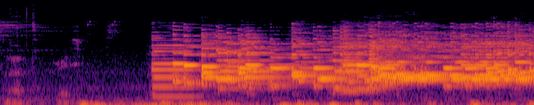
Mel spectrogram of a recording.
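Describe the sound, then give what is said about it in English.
The Crazy Bus video game theme song, played with I Am Setsuna chiptune sounds, kicks in after a brief quiet moment: bright, buzzy electronic tones play a busy melody that stays loud and steady, with faint low rumbling underneath. “It's the Crazy Bus theme song using the using I Am Setsuna. The I Am Setsuna chips.”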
